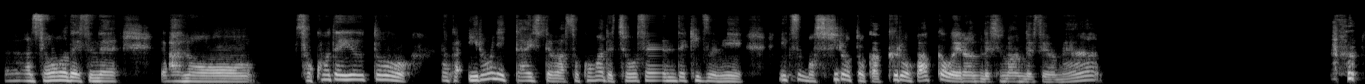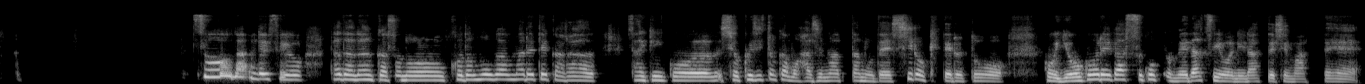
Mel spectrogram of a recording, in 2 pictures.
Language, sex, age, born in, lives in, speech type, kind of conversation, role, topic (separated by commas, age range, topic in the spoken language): Japanese, female, 35-39, Japan, United States, conversation, advice, user, 日常で流行に流されずに、自分らしいスタイルを見つけるにはどうすればいいですか？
